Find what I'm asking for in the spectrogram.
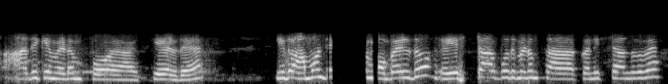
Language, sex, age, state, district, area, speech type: Kannada, female, 30-45, Karnataka, Chamarajanagar, rural, conversation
